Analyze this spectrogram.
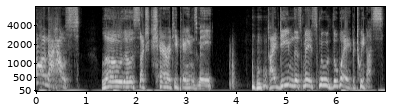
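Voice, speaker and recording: A man puts on a high-pitched character voice, breaking it up with long, frequent pauses. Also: fairly slow pace. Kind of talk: archaic and formal. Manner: gruff yet courteous.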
